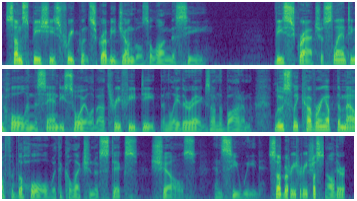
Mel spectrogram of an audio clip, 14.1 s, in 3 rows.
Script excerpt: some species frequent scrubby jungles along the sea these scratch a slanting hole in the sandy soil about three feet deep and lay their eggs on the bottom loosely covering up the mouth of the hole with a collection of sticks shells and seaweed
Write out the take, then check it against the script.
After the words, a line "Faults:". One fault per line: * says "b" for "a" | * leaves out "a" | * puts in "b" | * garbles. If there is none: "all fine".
some species frequent scrubby jungles along the sea these scratch a slanting hole in the sandy soil about three feet deep and lay their eggs on the bottom loosely covering up the mouth of the hole with a collection of sticks shells and seaweed [garbled]
Faults:
* garbles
